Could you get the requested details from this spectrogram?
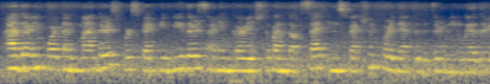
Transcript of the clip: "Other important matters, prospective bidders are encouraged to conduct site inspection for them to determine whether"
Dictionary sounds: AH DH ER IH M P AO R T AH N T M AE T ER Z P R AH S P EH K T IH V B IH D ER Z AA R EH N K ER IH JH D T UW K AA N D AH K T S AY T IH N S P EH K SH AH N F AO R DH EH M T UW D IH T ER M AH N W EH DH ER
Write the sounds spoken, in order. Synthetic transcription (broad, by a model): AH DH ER IH M P AO R T AH N T M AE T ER S P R S P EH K T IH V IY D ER S AA R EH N K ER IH JH T UW K AA N D AH K T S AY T IH N S P EH K SH AH N F AO R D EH M T UW D IH T ER M AH N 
